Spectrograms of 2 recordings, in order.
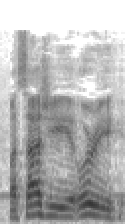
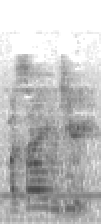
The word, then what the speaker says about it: Masai Ujiri: Since Masaji Uri, however you say his name, is gone. Masai Ujiri.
